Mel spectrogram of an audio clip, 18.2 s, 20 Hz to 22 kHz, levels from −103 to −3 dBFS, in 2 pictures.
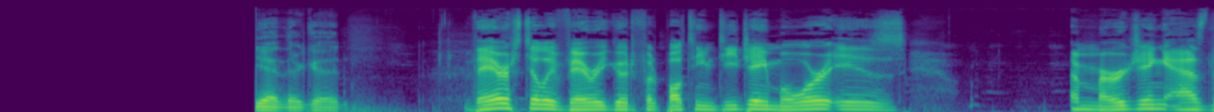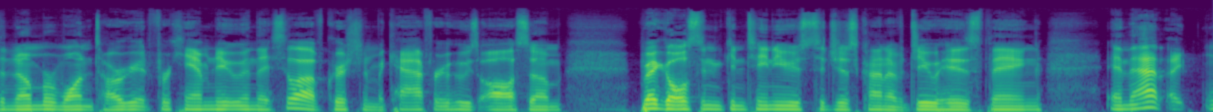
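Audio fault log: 0.00–1.92 s, cut-off start: nearly two seconds of flat digital silence, then the speech appears abruptly at 1.92 s, already partway through a sound with no natural onset or fade-in. The recording or stream began late, so whatever came before that point was never captured.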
